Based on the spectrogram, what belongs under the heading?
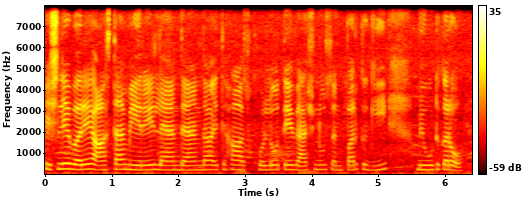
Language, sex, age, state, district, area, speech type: Dogri, female, 18-30, Jammu and Kashmir, Reasi, rural, read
